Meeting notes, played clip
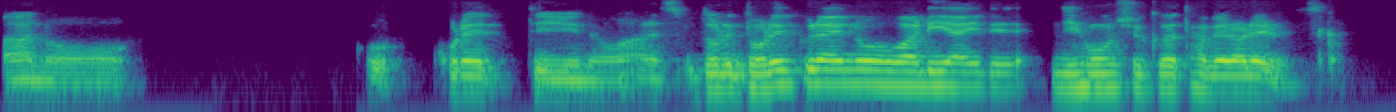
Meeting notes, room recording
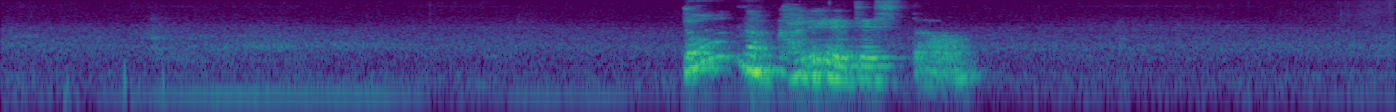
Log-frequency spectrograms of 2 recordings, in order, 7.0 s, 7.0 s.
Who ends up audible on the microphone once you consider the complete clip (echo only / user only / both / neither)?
user only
